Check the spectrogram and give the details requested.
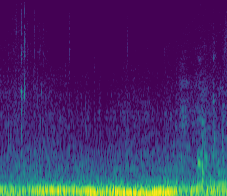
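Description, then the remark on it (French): A car rumbles past on a street in a neighbourhood, its deep engine and tyre noise swelling to a peak and then easing off, with muffled voices faintly in the background. “Il y a la police. Ah, là, la voiture. Ah. Il y a du trafic.”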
